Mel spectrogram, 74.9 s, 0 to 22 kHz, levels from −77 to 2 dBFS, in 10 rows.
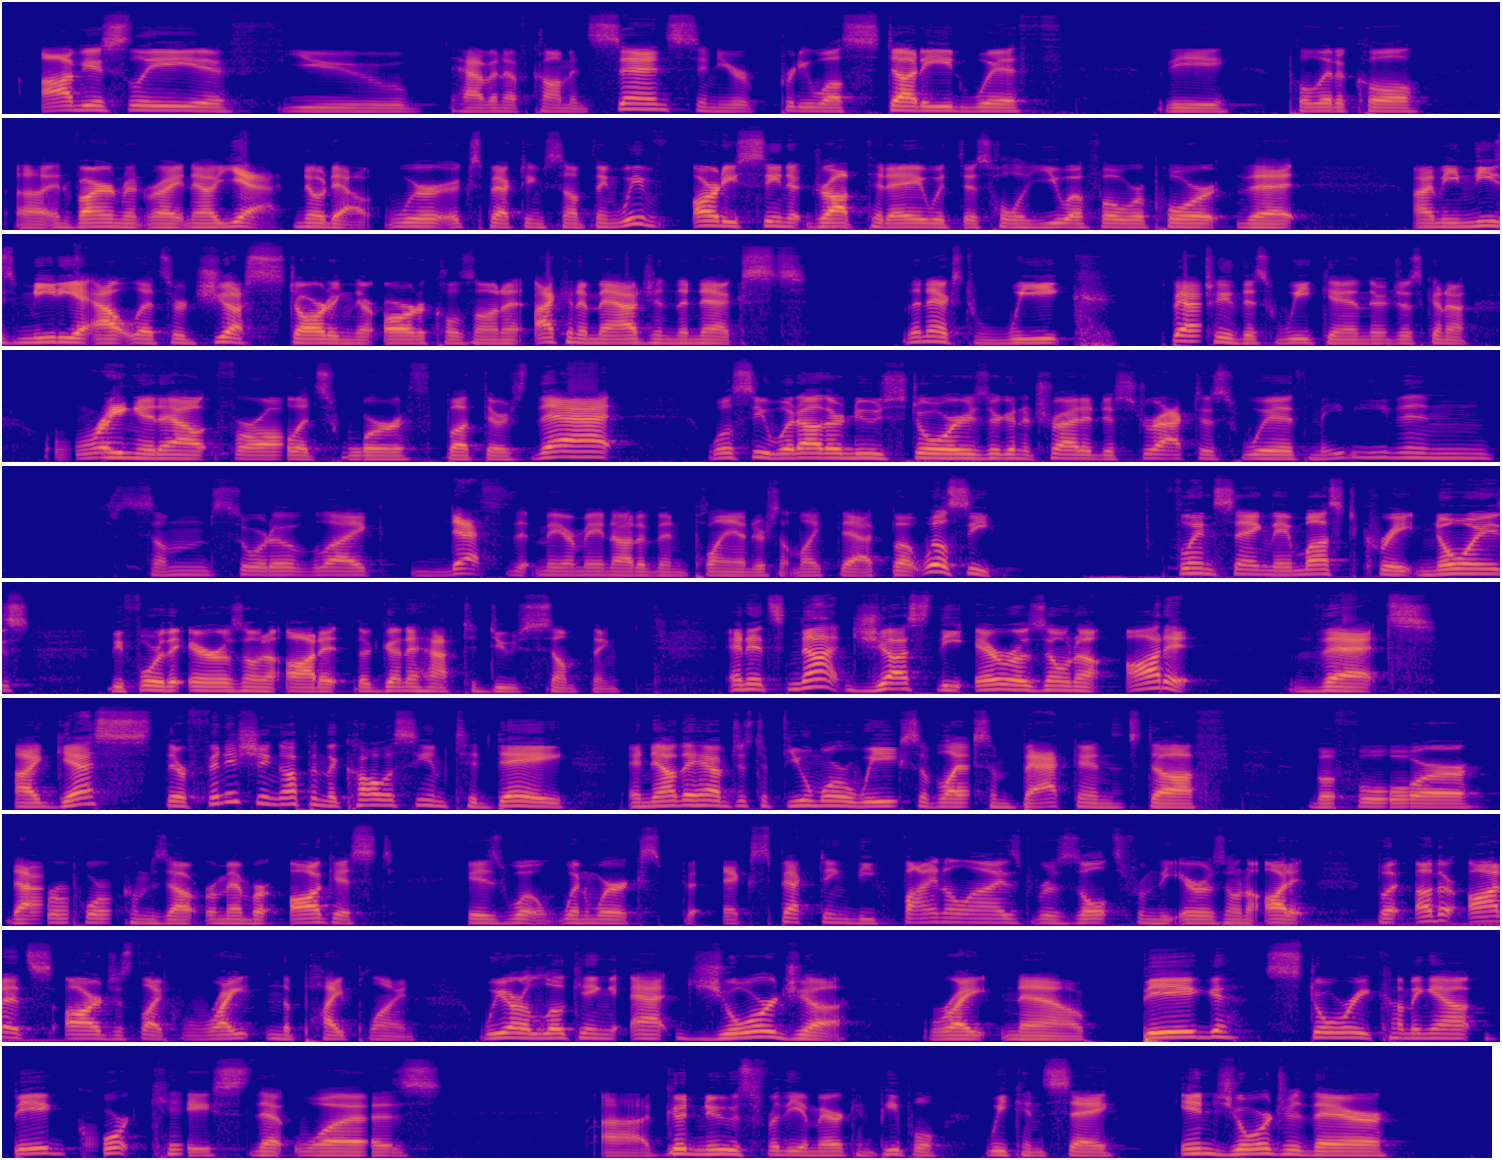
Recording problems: choppy; very; from 21 to 24 s, from 49 to 53 s and from 1:07 to 1:09; 13% of the speech affected

